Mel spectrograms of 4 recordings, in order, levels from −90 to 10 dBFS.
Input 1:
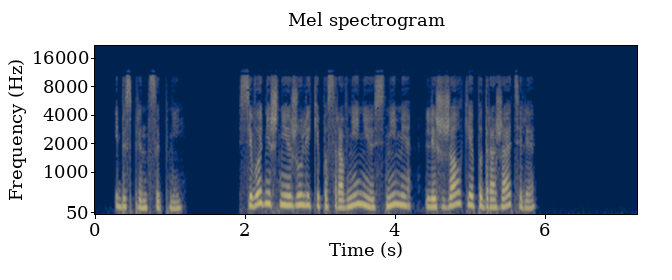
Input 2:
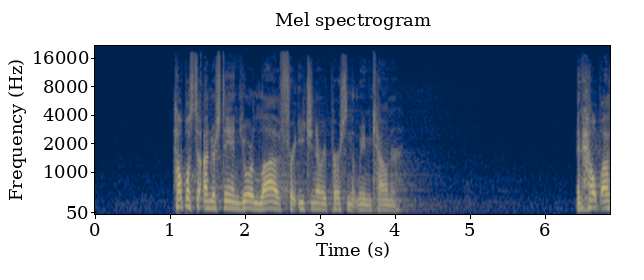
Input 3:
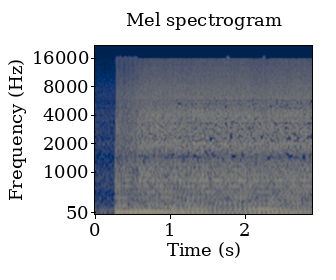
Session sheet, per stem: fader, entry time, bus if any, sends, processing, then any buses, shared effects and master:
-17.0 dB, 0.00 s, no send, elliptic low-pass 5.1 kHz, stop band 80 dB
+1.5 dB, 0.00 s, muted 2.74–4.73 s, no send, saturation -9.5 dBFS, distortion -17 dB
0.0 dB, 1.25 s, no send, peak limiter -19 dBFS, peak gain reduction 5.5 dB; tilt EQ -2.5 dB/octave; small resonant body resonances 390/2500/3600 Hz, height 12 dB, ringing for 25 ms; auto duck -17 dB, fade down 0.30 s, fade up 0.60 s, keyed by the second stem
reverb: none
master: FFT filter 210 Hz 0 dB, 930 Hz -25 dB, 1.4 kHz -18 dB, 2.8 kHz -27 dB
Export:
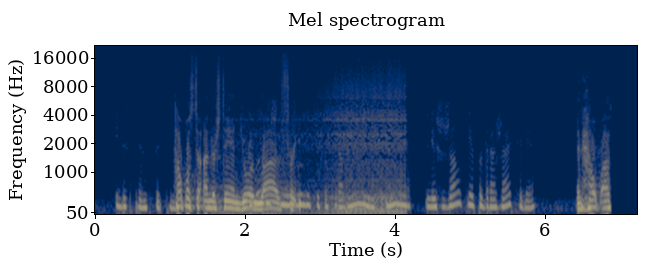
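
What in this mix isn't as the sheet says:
stem 1 -17.0 dB -> -9.5 dB; stem 3: missing tilt EQ -2.5 dB/octave

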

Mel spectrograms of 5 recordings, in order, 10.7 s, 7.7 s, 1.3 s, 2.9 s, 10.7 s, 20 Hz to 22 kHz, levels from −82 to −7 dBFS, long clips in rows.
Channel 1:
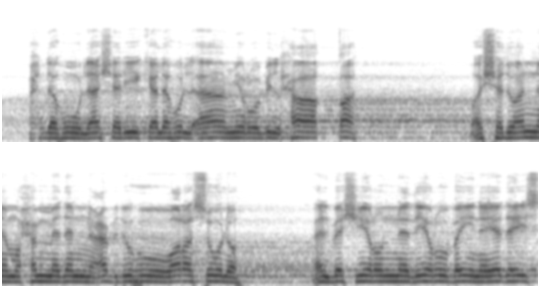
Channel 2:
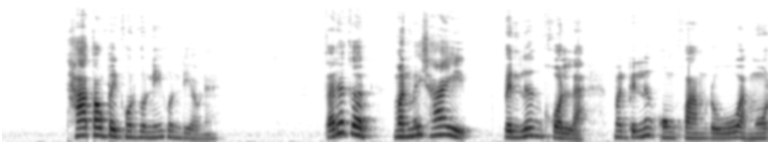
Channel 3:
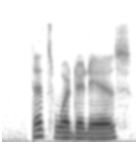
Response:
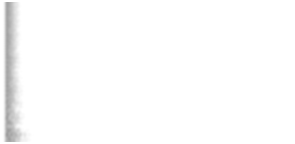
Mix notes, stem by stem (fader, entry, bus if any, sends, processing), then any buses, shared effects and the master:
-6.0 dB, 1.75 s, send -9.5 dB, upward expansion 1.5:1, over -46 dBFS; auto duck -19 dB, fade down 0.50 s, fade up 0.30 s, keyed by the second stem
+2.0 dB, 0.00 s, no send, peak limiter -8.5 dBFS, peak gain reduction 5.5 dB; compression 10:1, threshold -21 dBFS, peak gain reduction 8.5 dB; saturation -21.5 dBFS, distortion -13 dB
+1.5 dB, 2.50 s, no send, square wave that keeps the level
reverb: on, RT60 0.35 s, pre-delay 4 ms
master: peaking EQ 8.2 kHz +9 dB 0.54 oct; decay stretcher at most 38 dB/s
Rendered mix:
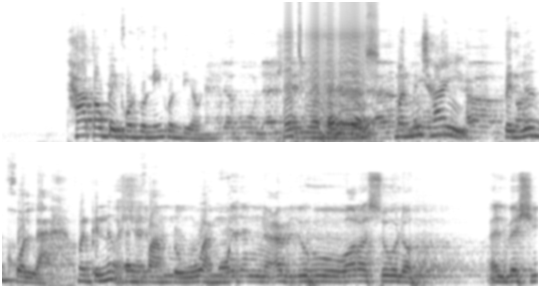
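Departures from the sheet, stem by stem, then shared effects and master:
stem 2 +2.0 dB -> -6.0 dB; stem 3 +1.5 dB -> -8.0 dB

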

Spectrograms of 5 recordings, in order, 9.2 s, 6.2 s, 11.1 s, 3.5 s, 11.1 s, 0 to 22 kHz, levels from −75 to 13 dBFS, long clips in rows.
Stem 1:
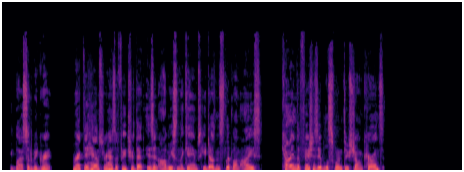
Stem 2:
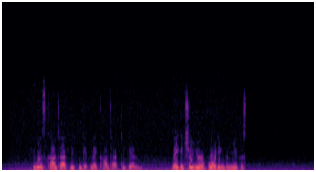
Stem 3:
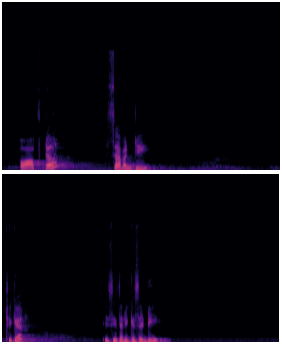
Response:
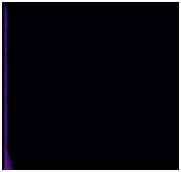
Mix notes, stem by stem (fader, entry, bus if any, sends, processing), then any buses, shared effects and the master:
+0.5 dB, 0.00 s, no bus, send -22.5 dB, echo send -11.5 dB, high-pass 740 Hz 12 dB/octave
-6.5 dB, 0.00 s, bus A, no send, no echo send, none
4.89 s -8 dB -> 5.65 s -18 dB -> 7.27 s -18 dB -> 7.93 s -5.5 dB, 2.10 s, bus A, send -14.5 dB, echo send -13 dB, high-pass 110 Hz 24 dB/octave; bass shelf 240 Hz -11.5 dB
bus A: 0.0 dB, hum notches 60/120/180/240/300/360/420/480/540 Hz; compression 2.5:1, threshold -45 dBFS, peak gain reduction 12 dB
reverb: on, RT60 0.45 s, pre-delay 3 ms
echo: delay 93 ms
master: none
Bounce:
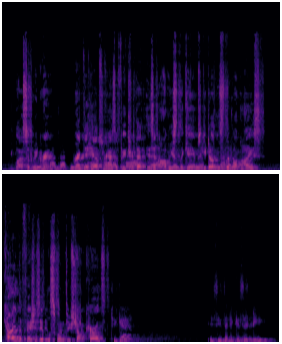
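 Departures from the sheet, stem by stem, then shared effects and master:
stem 1 +0.5 dB -> -7.5 dB; reverb return -8.0 dB

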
